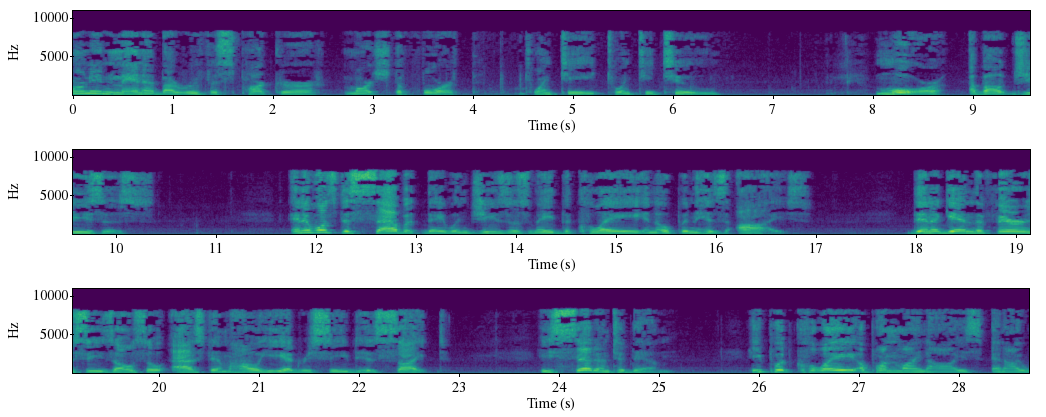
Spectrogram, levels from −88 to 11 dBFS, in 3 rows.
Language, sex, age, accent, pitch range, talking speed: English, male, 60-79, American, 135-180 Hz, 110 wpm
